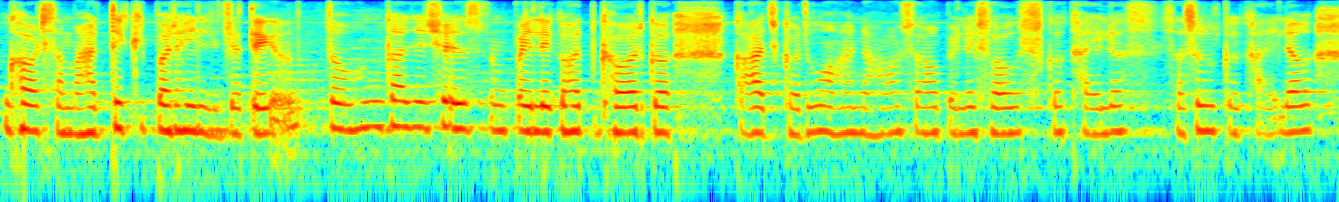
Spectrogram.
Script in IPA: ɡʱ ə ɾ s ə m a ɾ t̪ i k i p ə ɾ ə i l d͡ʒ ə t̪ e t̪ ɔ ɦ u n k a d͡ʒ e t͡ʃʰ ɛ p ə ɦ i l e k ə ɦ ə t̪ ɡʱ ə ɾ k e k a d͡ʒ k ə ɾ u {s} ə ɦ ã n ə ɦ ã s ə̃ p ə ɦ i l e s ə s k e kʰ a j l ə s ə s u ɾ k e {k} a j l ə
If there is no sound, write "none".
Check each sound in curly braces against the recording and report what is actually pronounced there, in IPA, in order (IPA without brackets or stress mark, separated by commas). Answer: none, kʰ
